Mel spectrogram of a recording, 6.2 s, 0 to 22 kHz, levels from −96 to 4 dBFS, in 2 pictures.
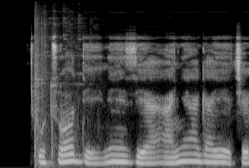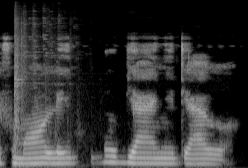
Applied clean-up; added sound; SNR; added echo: none; Shatter / Crushing; 18 dB; none.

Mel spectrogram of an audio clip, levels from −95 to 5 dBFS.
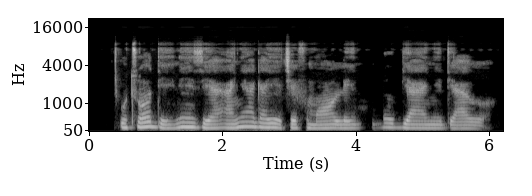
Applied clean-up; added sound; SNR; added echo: none; none; none; none.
